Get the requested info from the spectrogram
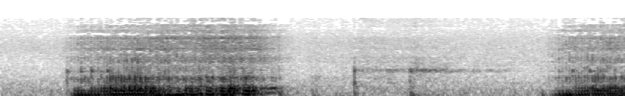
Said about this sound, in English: It was the only way to get this guy to stop snoring.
